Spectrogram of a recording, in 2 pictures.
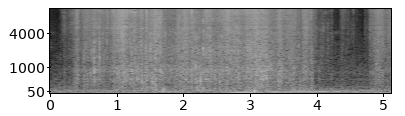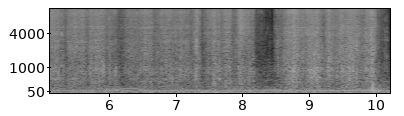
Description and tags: Fuego Lampara
simulating flames using a plastic bag
lamp-post, fire, flames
